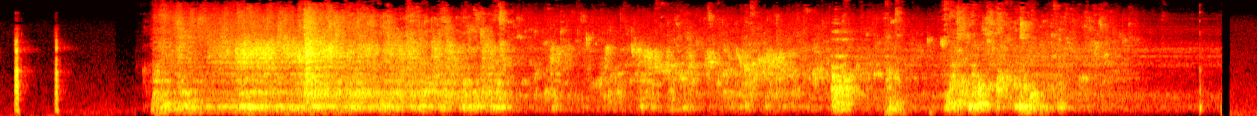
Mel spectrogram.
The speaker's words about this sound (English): Get it out and let him flush the toilet.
